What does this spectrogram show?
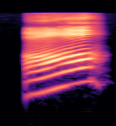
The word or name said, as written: a1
